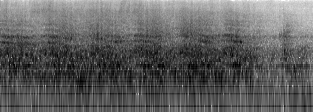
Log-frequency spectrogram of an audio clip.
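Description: Limited express electric train passing through a station at high speed: a loud rushing noise with a beat repeating every second or less, dropping away about four seconds in as the last car goes by.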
